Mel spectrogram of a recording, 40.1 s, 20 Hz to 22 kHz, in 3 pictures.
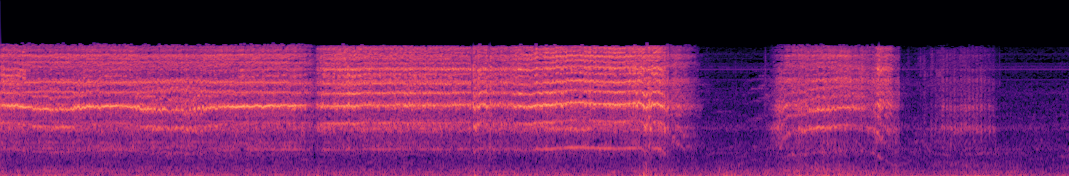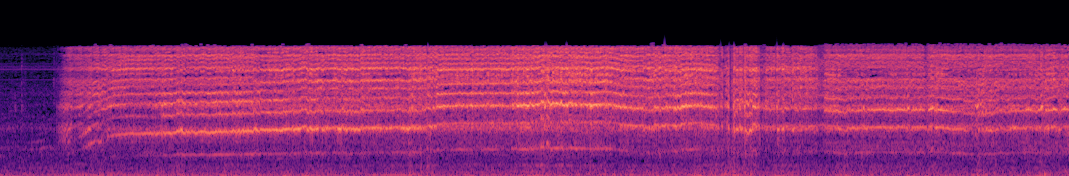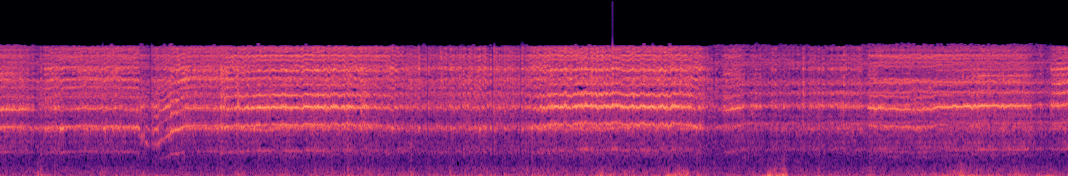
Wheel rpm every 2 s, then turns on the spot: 160, 160, 170, 160, 80, 80, 10, 90, 140, 150, 160, 150, 150, 150, 140, 150, 160, 160, 170, 170.
none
